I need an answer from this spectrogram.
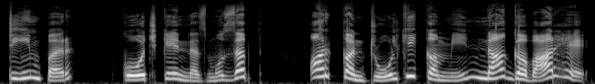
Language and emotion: Urdu, disgusted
